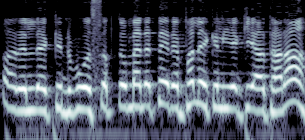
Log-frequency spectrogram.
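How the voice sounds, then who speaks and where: A woman's voice: high-pitched, steady tone, normal speed, soft background music, pitched above the performer's own voice, close to an everyday voice. A woman voicing a poor, anxious father in a cartoon story, speaking in a deferential, pleading way. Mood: flustered, pleading.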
